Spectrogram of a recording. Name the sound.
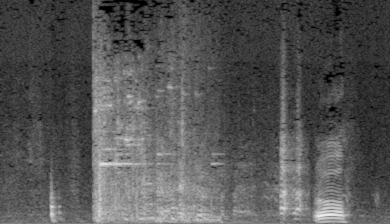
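glass shattering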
